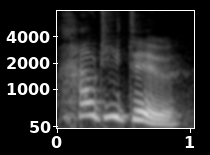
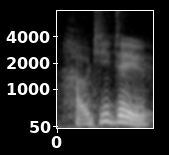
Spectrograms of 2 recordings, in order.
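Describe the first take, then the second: First: HOW DO YOU DO pitched high, falling to the end; greeting question. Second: HOW DO YOU DO lower and softer, as the reply; answering greeting. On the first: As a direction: ask "How do you do" high, with a marked fall on "you do". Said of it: "We ask a question". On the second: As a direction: return "How do you do" low and understated. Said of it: "correct response is another question". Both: Shown as a demonstration.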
